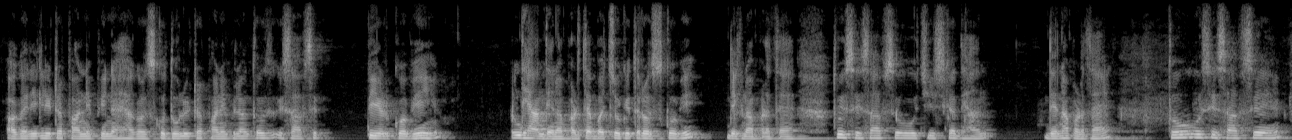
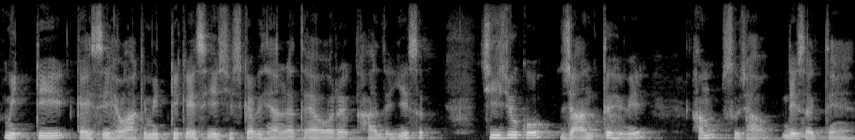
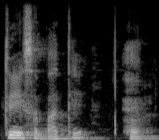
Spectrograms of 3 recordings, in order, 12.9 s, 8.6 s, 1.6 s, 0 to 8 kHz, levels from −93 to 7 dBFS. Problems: background sounds at intervals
